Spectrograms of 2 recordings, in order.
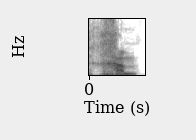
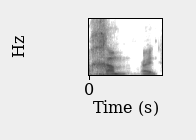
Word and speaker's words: Ham: region where this word originated from it's actually pronounced hum so hum so you have that that that guttural CH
